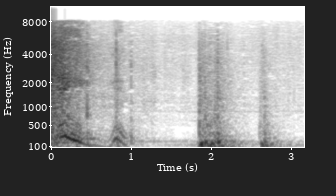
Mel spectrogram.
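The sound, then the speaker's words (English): Staged gunshots in a radio drama, heard as a couple of dull, thudding impacts that stand apart from the quiet around them. “Mr. Adams has been shot.”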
